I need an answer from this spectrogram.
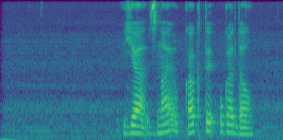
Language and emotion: Russian, neutral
